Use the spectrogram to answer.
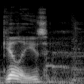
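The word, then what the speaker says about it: Gilles: Frozen custard, sold at places such as Gillis's, or as I was taught to pronounce it as a kid, Gillies, is similar to ice cream, but made with eggs in addition to cream and sugar.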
